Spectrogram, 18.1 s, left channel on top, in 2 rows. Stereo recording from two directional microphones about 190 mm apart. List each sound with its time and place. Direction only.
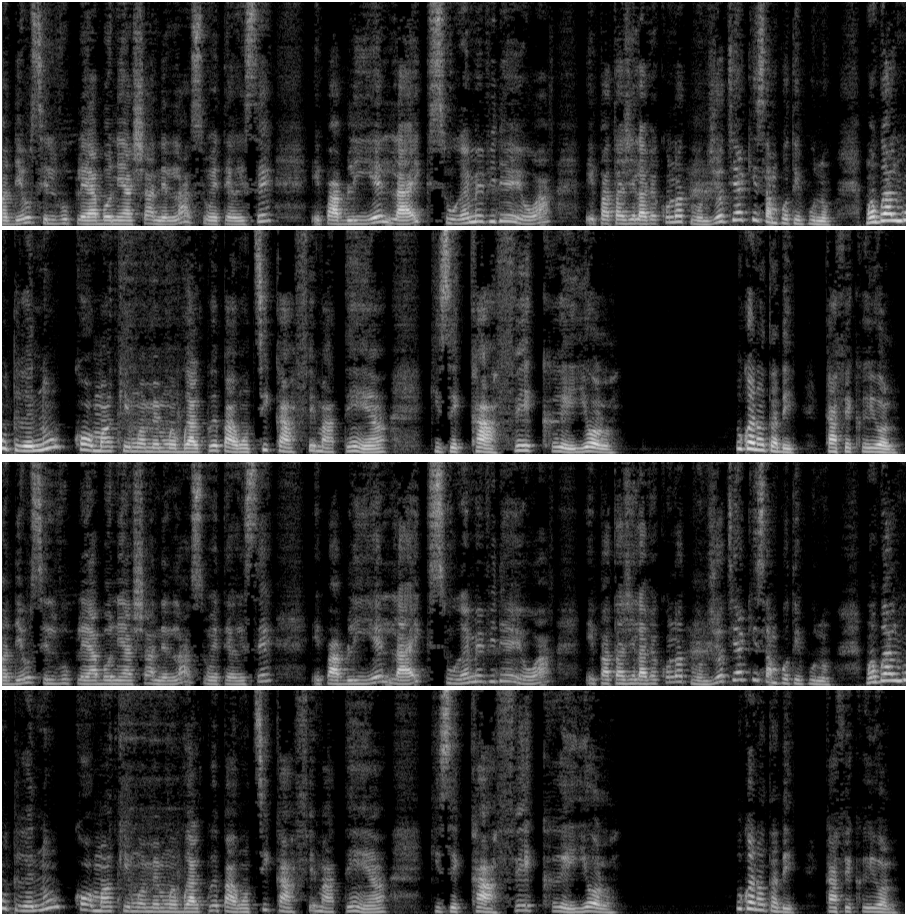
0.7 s speech: 45° left (ahead or behind)
3.4 s speech: 35° left (ahead or behind)
16.4 s speech: 55° left (ahead or behind)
